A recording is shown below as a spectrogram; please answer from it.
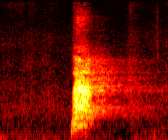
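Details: A male Cairn Terrier guarding his yard gives a single sharp, loud bark at something nearby.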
